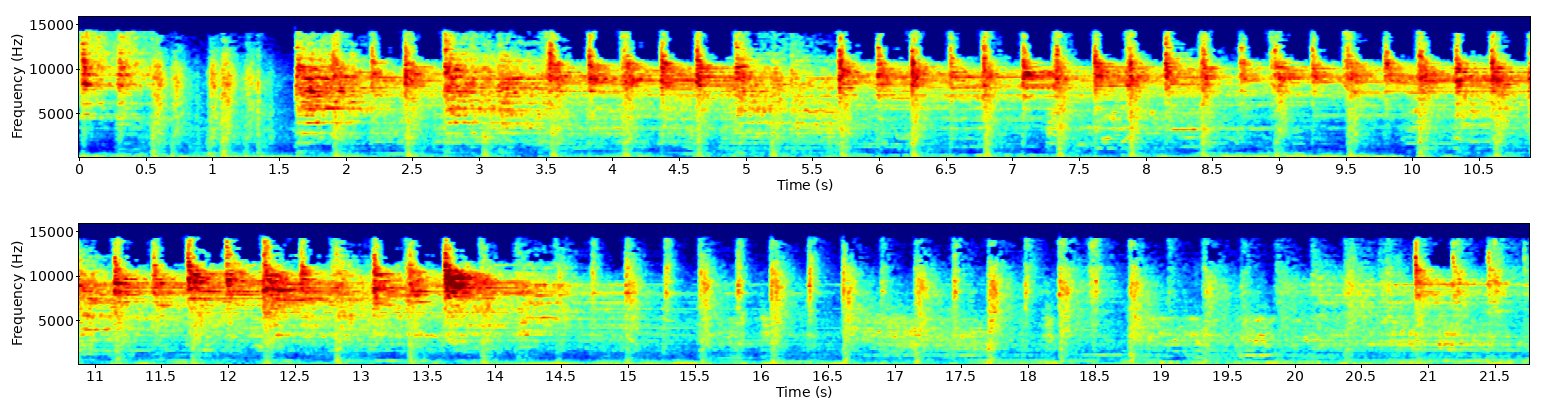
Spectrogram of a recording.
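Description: A live rock band playing: a drum kit keeping a steady beat under electric guitar and bass guitar.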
